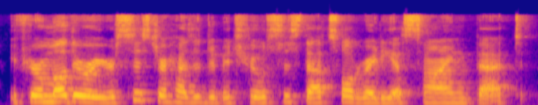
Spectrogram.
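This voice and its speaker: A young woman from Egypt who is moderating an online panel. She has a medium-pitched voice and a relaxed, conversational delivery. Her speech carries small hesitations as she puts her questions together. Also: fast talker.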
